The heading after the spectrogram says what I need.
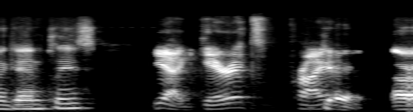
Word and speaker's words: Garet Prior: really great information can you tell me your pronunciation of your name again please yeah garrett's pride all right sorry i didn't want to jack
